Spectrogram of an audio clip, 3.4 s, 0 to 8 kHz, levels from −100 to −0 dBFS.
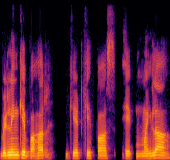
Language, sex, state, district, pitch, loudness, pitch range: Rajasthani, male, Rajasthan, Churu, 125 Hz, -17 LUFS, 115-130 Hz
